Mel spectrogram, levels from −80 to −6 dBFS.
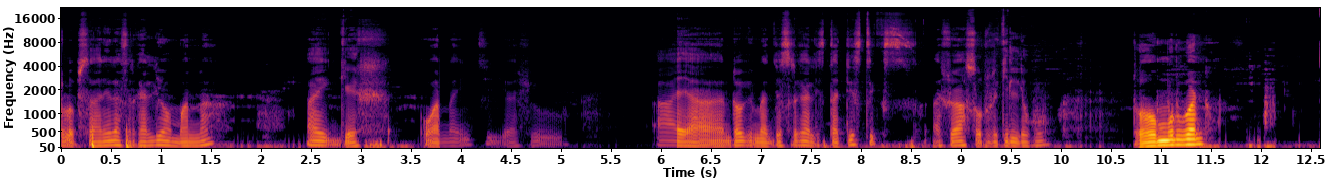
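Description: A gain setting was likely applied in a single step with no ramp, causing two sudden gain jumps: the speech and its background noise drop together by about 15 dB from 3.78 to 6.16 s, then leap up about 12 dB at 10.78 s through the end.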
